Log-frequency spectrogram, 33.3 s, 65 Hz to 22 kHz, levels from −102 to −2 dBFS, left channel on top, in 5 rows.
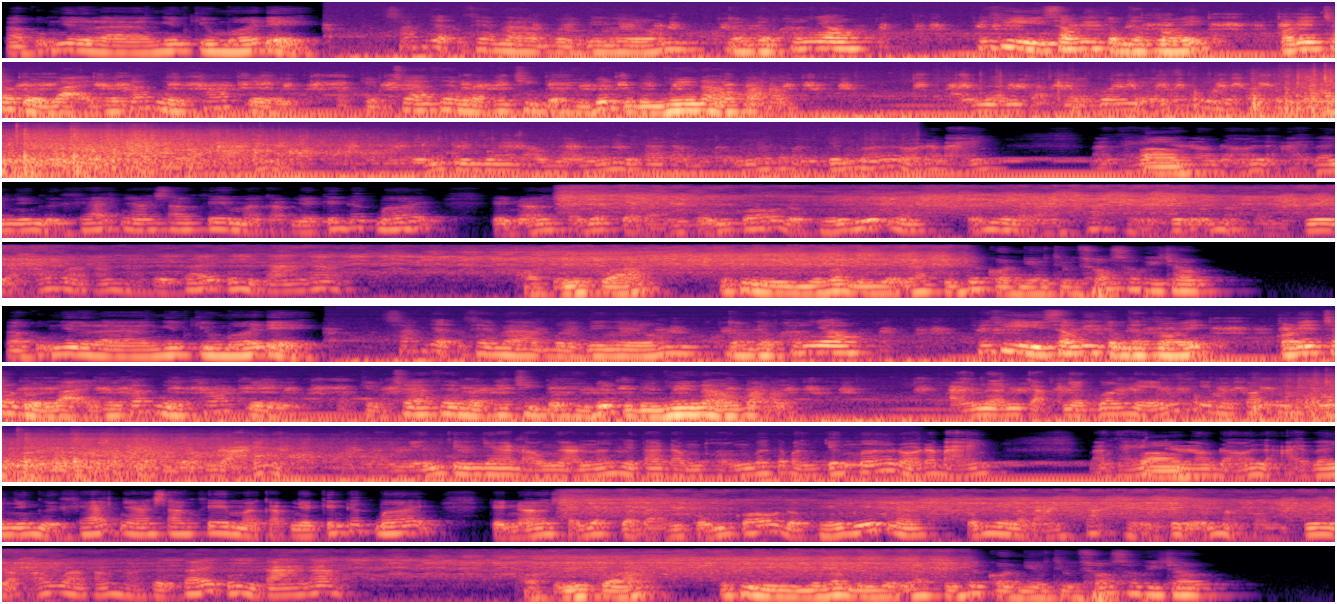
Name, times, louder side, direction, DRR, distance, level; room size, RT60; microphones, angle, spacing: voice 1, 0.0-1.5 1.9-4.3 4.9-6.0 6.4-8.1 8.5-10.6 19.0-19.2 29.2-29.9 30.2-32.6, equal, 10° left, 0.6 m, -24 dB
Fowl, 1.6-17.9, left 2 dB, 60° left, 0.4 m, -30 dB
sound 1, 4.6-20.9, left 1 dB, 30° left, 1.0 m, -38 dB
voice 2, 11.4-28.4, right 3 dB, 75° right, 0.4 m, -31 dB
sound 2, 22.8-31.5, left 2 dB, 80° left, 1.3 m, -30 dB
2.4 x 2.1 x 2.5 m
head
